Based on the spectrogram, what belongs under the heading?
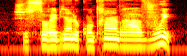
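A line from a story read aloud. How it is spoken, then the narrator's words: Growl through teeth. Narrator (French): gronda-t-il entre ses dents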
